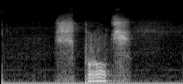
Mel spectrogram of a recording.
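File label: "sprot", Dutch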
